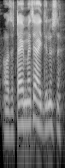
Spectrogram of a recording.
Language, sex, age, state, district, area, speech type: Nepali, male, 30-45, West Bengal, Darjeeling, rural, spontaneous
